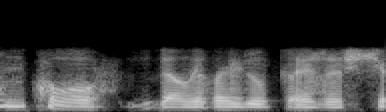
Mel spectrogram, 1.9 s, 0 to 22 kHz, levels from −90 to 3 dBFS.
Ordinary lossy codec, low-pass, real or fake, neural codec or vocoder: Opus, 24 kbps; 3.6 kHz; fake; codec, 16 kHz in and 24 kHz out, 0.6 kbps, FireRedTTS-2 codec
